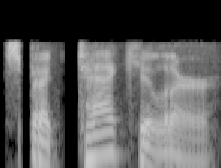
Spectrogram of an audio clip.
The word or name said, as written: spectacular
